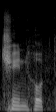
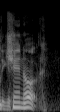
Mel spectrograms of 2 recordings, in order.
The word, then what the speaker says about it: Chinook: Uh, yeah, I don't, I don't think it's pronounced Chin Hook though. – No, Chinook.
